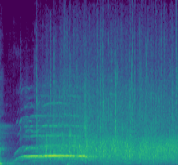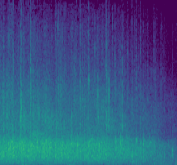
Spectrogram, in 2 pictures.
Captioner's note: applause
